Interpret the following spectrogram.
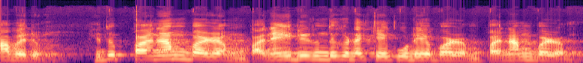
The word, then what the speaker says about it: பனம்பழம்: சுழி நா வரும் இது பனம் பழம் பனையிலிருந்து கிடைக்கக்கூடிய பழம் பனம் பழம் இரண்டு சுழி நாம் சொல்லும்போதும் நா என்று தான் சொல்ல வேண்டும் பணம் பழம் என்று என்று சொல்லக்கூடாது பனம்பழம்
